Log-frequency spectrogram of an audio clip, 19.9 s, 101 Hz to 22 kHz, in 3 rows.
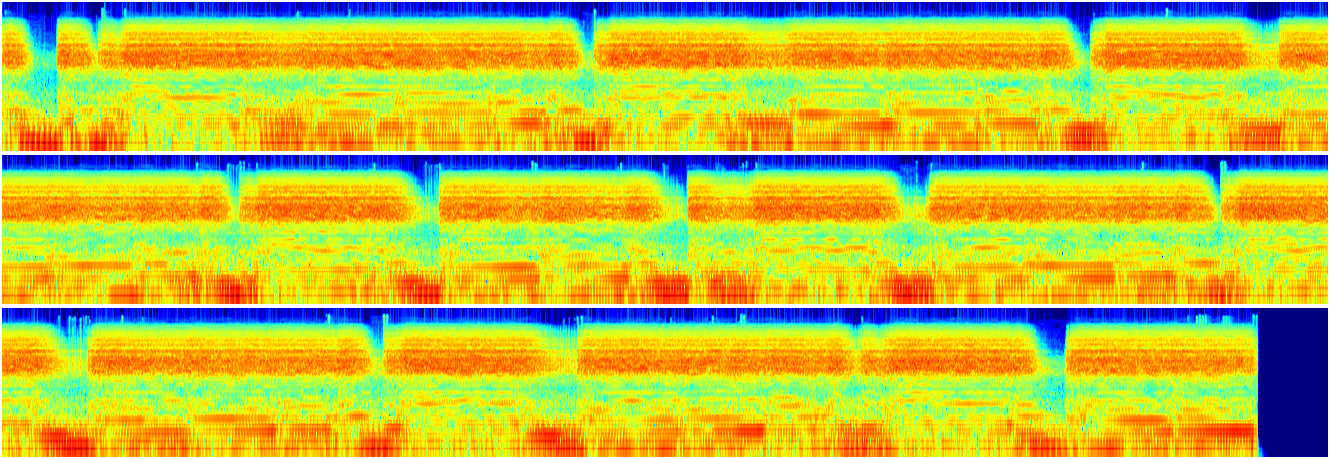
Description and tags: REV LOOPS METAL GUITAR 5
rythum guitar loops heave groove loops
groove, guitar, heavy, metal, rock, thrash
